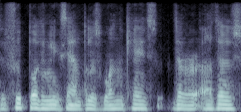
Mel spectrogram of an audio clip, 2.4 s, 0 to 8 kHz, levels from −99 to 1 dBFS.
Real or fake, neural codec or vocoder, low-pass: fake; codec, 16 kHz, 4 kbps, FreqCodec, smaller model; 7.2 kHz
